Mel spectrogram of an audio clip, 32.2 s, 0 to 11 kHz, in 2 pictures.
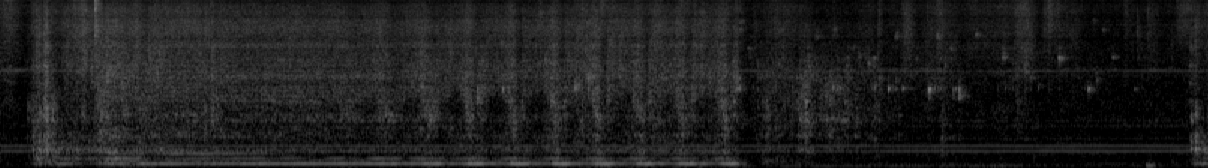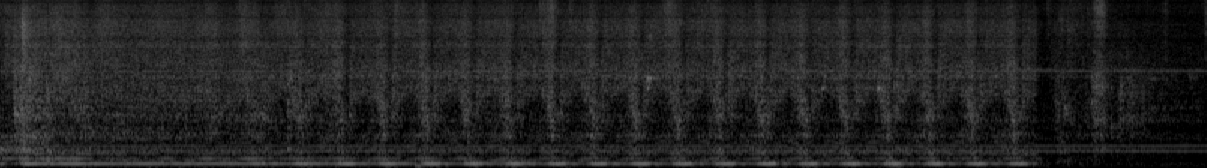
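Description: Zanussi ZWF844B3PW front-loading washing machine taking in water at the start of its synthetic 60 cycle: a steady hum with a regular pulse about once a second. The fill stops after about ten seconds and starts again about six seconds later.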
